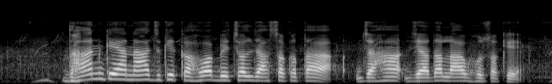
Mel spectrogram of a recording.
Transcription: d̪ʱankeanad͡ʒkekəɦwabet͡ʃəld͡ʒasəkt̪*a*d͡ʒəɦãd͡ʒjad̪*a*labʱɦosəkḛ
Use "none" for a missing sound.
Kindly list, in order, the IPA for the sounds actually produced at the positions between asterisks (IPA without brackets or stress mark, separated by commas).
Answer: a, a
